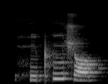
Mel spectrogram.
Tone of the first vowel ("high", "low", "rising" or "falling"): low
